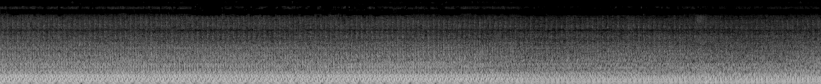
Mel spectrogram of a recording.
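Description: A steady low drone with a regular thump close to three per second runs throughout; the washer is making an abnormal running noise.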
